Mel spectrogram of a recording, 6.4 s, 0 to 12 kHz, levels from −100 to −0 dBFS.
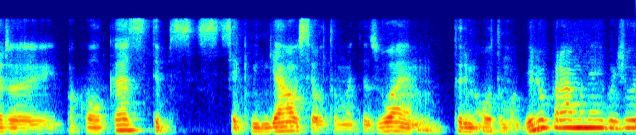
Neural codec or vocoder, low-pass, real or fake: none; 7.2 kHz; real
